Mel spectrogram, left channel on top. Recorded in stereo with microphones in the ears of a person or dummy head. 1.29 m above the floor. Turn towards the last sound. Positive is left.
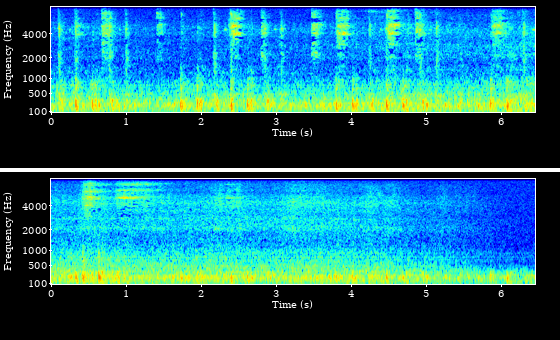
No sound to turn to.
